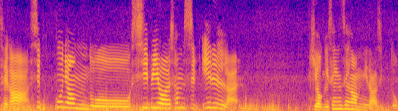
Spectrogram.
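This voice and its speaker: Against noticeable background noise, a woman with a high pitch speaks at a very slow pace, her pitch swinging very widely. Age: 30s. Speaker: vlogger. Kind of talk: casual chat. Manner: spontaneous, unscripted.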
